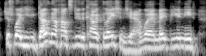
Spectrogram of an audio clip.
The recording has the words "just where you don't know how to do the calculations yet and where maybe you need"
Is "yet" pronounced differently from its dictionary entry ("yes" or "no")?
yes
